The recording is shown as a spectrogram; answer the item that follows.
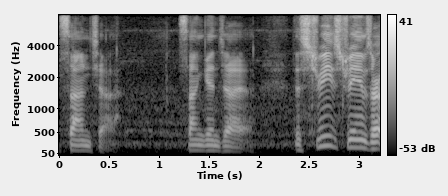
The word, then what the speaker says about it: Sancha: You gotta know, Sangenjai is Sancha. You gotta say Sancha. That's how you say it. That's how the locals say it. Sancha.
